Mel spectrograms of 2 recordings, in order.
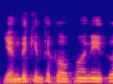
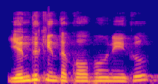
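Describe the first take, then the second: First: Said in the usual way. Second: Quoted question. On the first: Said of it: "ఎవరన్నారు ఆ మాట?". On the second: Retold or imitated. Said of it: "ఎవరన్నారు?".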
